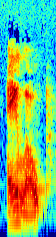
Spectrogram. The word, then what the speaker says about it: Alope: shady uh the second thing uh was with alope that's how you pronounce the name uh they were having relations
